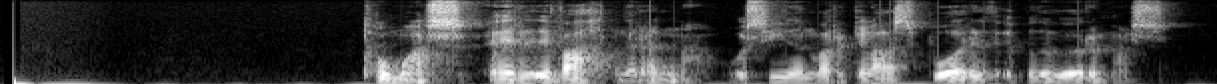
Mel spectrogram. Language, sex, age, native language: Icelandic, male, 40-49, Icelandic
